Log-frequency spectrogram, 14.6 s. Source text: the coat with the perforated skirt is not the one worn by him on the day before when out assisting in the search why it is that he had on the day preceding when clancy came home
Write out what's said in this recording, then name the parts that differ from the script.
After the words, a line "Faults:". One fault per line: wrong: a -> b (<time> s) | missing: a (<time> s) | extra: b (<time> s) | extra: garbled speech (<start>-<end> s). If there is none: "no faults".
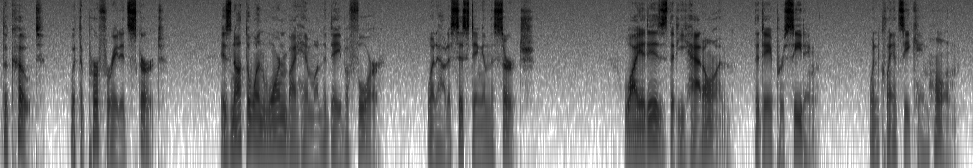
the coat with the perforated skirt is not the one worn by him on the day before when out assisting in the search why it is that he had on the day preceding when clancy came home
Faults:
no faults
